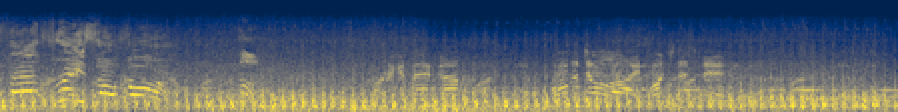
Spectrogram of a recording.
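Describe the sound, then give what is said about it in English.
A rescue helicopter hovers overhead above a river shoreline as a body bag is guided up toward it; its rotor produces a loud, steady rhythmic thumping that fills the whole scene, with faint voices and calls mixed beneath the engine roar. “One of the rescue divers guides another body bag up toward the chopper.”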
